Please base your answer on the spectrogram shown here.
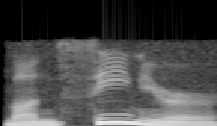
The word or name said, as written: monsignor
